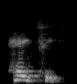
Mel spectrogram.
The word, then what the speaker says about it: Haiti: book called Hope for Haiti, all right? Or for those of you who pronounce it the correct way, especially my Haitian brothers and sisters, Haiti, all right?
